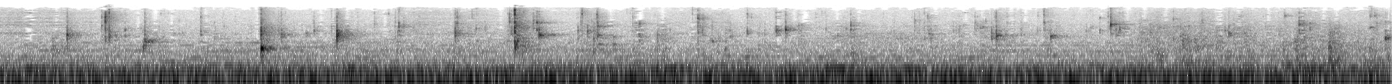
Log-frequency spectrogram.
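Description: Three-quarters of a cup of coffee is poured into a thick batter containing raw eggs and beaten: steady wet squelching with irregular sharp clicks and splashes, continuous over several seconds with no talking.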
